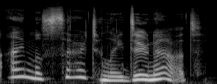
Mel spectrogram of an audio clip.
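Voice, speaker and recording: A woman's voice: a little high, big pitch swings, takes it slowly, mellow, dry recording, exaggerated voice. A woman playing an aloof, grumbling giantess, speaking breathily in a dry, dismissive, unimpressed way for an ASMR roleplay. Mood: aloof, resigned.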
